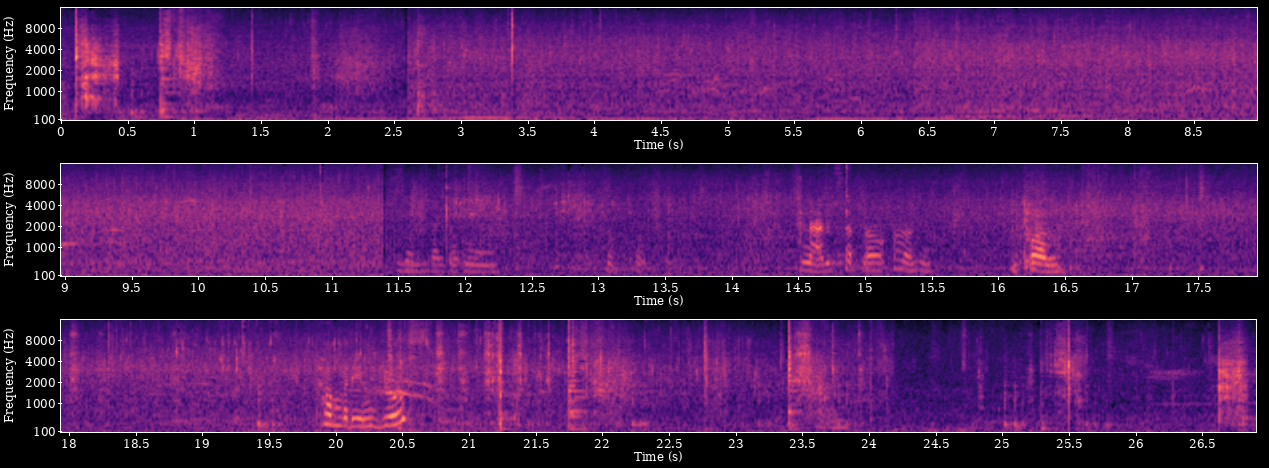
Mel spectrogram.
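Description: A metal spatula scrapes and clanks against a pan.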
